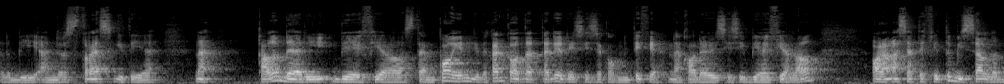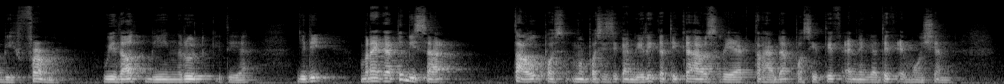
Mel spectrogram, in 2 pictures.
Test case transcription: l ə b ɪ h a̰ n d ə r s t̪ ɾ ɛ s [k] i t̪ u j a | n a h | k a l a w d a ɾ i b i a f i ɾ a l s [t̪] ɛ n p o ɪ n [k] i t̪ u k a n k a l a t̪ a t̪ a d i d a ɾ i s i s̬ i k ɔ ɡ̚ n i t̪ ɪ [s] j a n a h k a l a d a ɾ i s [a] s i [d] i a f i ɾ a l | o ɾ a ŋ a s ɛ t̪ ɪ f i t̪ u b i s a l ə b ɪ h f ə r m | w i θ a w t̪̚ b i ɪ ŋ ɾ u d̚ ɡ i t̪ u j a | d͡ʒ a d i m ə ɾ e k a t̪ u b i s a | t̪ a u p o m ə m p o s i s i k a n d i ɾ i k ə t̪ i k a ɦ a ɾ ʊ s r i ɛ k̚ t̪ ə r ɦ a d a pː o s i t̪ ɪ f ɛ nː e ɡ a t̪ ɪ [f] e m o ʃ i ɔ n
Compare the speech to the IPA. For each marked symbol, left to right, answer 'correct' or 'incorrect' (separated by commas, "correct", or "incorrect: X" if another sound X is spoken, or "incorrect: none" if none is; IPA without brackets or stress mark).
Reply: incorrect: ɡ, correct, incorrect: ɡ, incorrect: f, incorrect: i, incorrect: b, correct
